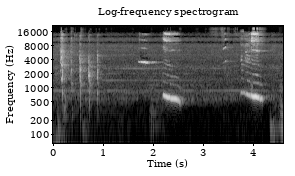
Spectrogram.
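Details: A female African grey parrot, a pet, imitates the household dog crying: two drawn-out, falling whimpers about a second and a half apart, after a few soft clicks and taps.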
